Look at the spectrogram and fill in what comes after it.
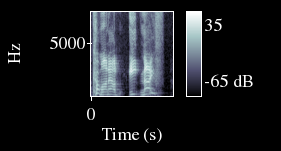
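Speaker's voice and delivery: in a panic. A cornered woman with a knife taunts the one coming for her; panicked. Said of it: "whipping her head around, panicked".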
